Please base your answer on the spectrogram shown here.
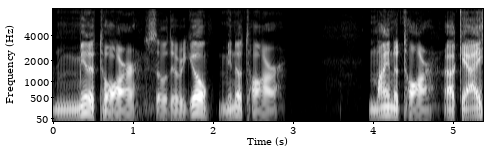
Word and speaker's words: Minotaur: so star shadow wants to know how I pronounce the word Minotaur so there we go Minotaur mine at are okay I see what you're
